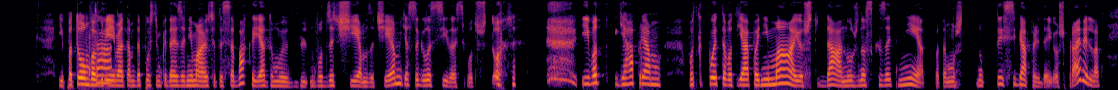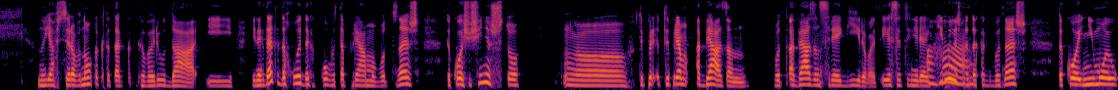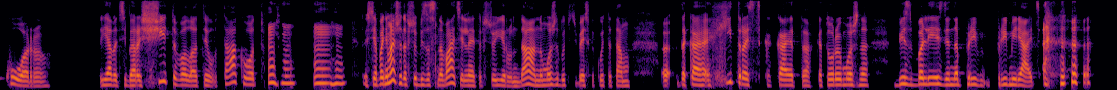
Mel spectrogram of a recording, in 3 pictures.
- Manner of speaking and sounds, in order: put-on voice: "Дл ну вот зачем? Зачем я согласилась?"; tapping; laughing while speaking: "что же"; put-on voice: "Я на тебя рассчитывала, а ты вот так вот"; other background noise; laughing while speaking: "можно"; chuckle
- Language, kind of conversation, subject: Russian, advice, Как мне уважительно отказывать и сохранять уверенность в себе?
